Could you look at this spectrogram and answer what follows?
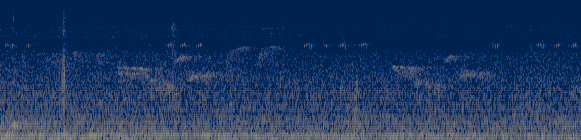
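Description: Faint outdoor ambience of insects chirping in short, high, repeated notes, with a few brief sliding chirps and a single sharp click about a second in.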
